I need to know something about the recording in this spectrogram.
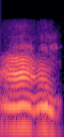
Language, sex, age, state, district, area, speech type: Kannada, male, 30-45, Karnataka, Vijayanagara, rural, conversation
